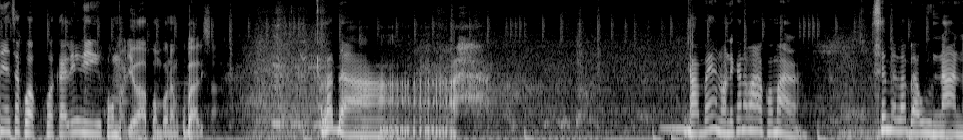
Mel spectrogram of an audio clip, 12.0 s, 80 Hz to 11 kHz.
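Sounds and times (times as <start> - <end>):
wordless vocal swooping: 2.6 - 9.4, 10.0 - 11.1.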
